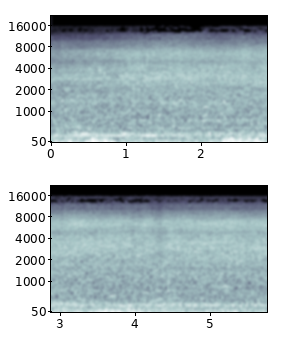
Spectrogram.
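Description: A line of ride-on floor scrubber-dryers running past on a marble floor: the steady hiss of their vacuum and scrubbing motors, with a low hum underneath.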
